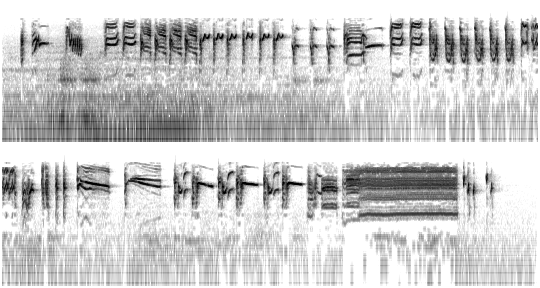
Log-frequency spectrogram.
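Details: Eurasian siskin song: quick high chirps and ringing trilled phrases, then bright whistled notes and a drawn-out buzzy wheeze near the end.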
